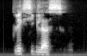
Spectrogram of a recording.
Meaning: Plexiglas, plexiglass
- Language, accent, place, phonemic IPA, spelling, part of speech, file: French, France, Lyon, /plɛk.si.ɡlas/, plexiglas, noun, LL-Q150 (fra)-plexiglas.wav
